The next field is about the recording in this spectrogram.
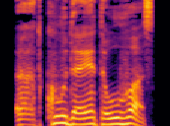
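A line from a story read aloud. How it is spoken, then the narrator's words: Strained, forced out. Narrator (Russian): с трудом выдавил Трой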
